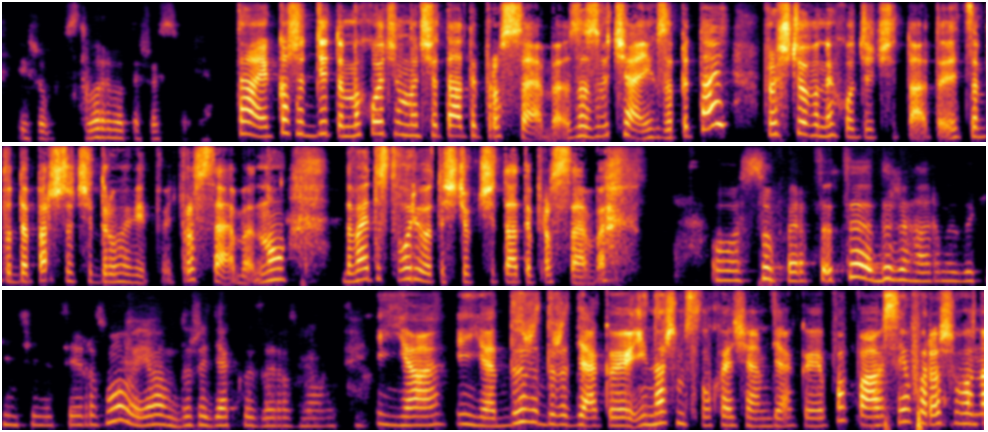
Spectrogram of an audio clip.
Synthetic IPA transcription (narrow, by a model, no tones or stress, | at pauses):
iʃɔbst̪ʋɔɾʊlˠɐt̪ɪʃɔsʲsɔjɛt̪ɑjɐkːɑʒʊt̚ʲdʲit̪ɪmɪxɔt͡ʃɪmɔt͡ʃɪt̪ɑt̪ɪpɾʔɔsɛ̰bɛ̰zɐzʋɪt͡ʃɑjiɣzɐpɪt̪ɑjʲpɾɔʃt͡ʃɔʋɔnɪxɔt͡ʃʊt̚ʲt͡ʃɪ̥t̪ɑ̰t̪ɪ̰t̪sɛbud̪ɐpɛrʃɐt͡ʃɪd̪ɾuɦɐʋʲid̪pɔʋʲḭd̚ʲpɾɔsɛ̰bɛ̰nud̪ɐʋɑjt̪ɛst̪ʋɔɾʲʊʋɐt̪ɪsʃt͡ʃɔb̚t͡ʃɪt̪ɑt̪ɪpɾɔsɛ̰bɛ | osupɛrt̪sɛt̪sɛd̪uʒɛɦɑrnɛzɐkʲinʲt͡ʃenʲːɐt͡sʲijirɔzmɔʋɪjaʋɑmd̪uʒɛdʲakʊjʊzɐɾɔzmɔʋʊijaijad̪uʒɛd̪uʒɛdʲakʊjʊinɑʃɪmslˠʊxɐt͡ʃʲamdʲakʊjʊpɐpɑwsʲimxɔɾɔʃɔɦɔn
